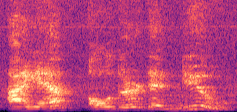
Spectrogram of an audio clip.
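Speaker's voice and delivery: slow, careful English example; slow model sentence. Shown as a demonstration. Teacher modeling English for students, slow and clear. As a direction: spell the sentence out slowly for the class. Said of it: "Eu quero falar old".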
